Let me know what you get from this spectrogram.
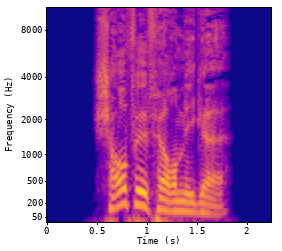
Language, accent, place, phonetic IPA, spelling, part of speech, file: German, Germany, Berlin, [ˈʃaʊ̯fl̩ˌfœʁmɪɡə], schaufelförmige, adjective, De-schaufelförmige.ogg
- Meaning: inflection of schaufelförmig: 1. strong/mixed nominative/accusative feminine singular 2. strong nominative/accusative plural 3. weak nominative all-gender singular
